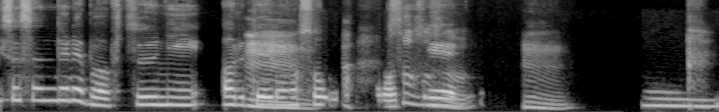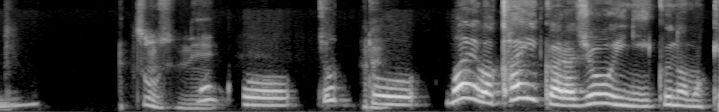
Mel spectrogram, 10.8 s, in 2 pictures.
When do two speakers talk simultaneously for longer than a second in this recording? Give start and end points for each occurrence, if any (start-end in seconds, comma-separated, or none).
1.8-3.5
